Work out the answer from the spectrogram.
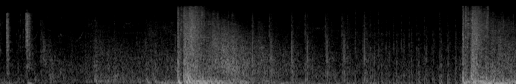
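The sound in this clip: Gunfire in the video game Fortnite: loud rapid bursts of shots break out a few times over a constant patter of quieter shots, with no talk.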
